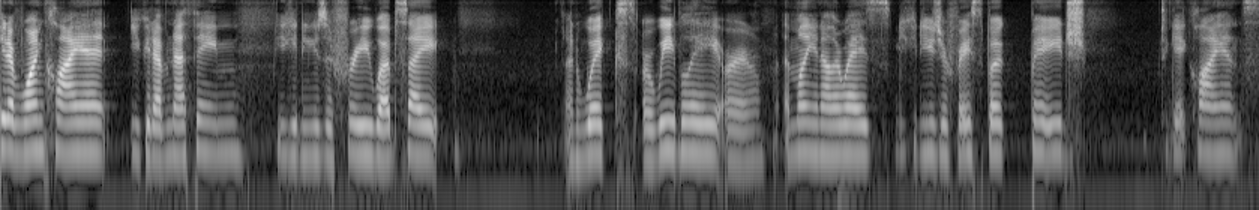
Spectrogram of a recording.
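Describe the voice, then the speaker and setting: Speech with an American accent comes at a moderate pace. Loudness swings widely while the intonation stays flat and monotone. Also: woman, fairly high pitch for a woman. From Texas, Austin. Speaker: podcast host, entrepreneur. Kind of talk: solo podcast monologue. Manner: casual, conversational.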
